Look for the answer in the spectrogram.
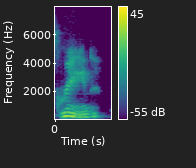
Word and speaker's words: Greene: Once upon a time, 8 years ago, a man and a woman named Mr. and Mrs. Greene, that's Greene with a silent E at the end, discovered that they were expecting a baby girl.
